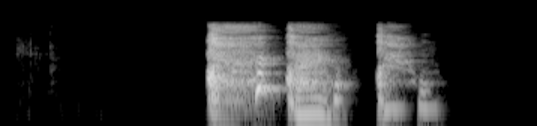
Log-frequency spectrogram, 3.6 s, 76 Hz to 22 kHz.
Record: {"three_cough_length": "3.6 s", "three_cough_amplitude": 18220, "three_cough_signal_mean_std_ratio": 0.37, "survey_phase": "beta (2021-08-13 to 2022-03-07)", "age": "18-44", "gender": "Female", "wearing_mask": "No", "symptom_cough_any": true, "symptom_runny_or_blocked_nose": true, "symptom_shortness_of_breath": true, "symptom_fatigue": true, "symptom_headache": true, "symptom_other": true, "smoker_status": "Never smoked", "respiratory_condition_asthma": false, "respiratory_condition_other": false, "recruitment_source": "Test and Trace", "submission_delay": "3 days", "covid_test_result": "Positive", "covid_test_method": "RT-qPCR", "covid_ct_value": 22.7, "covid_ct_gene": "N gene", "covid_ct_mean": 22.9, "covid_viral_load": "32000 copies/ml", "covid_viral_load_category": "Low viral load (10K-1M copies/ml)"}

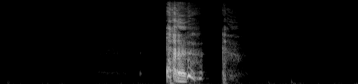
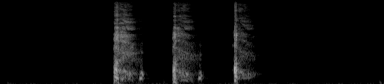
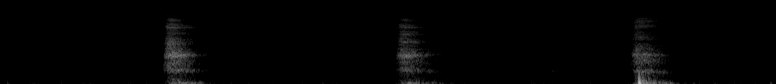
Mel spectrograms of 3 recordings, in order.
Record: {"cough_length": "3.6 s", "cough_amplitude": 32768, "cough_signal_mean_std_ratio": 0.23, "three_cough_length": "3.8 s", "three_cough_amplitude": 12306, "three_cough_signal_mean_std_ratio": 0.26, "exhalation_length": "7.8 s", "exhalation_amplitude": 6512, "exhalation_signal_mean_std_ratio": 0.19, "survey_phase": "beta (2021-08-13 to 2022-03-07)", "age": "18-44", "gender": "Female", "wearing_mask": "No", "symptom_cough_any": true, "symptom_new_continuous_cough": true, "symptom_runny_or_blocked_nose": true, "symptom_shortness_of_breath": true, "symptom_sore_throat": true, "symptom_fatigue": true, "symptom_headache": true, "symptom_other": true, "symptom_onset": "3 days", "smoker_status": "Never smoked", "respiratory_condition_asthma": true, "respiratory_condition_other": false, "recruitment_source": "Test and Trace", "submission_delay": "1 day", "covid_test_result": "Positive", "covid_test_method": "ePCR"}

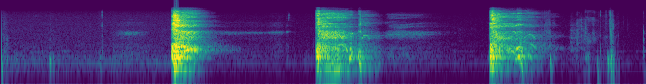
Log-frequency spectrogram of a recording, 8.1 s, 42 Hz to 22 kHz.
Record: {"three_cough_length": "8.1 s", "three_cough_amplitude": 30405, "three_cough_signal_mean_std_ratio": 0.24, "survey_phase": "beta (2021-08-13 to 2022-03-07)", "age": "18-44", "gender": "Female", "wearing_mask": "No", "symptom_cough_any": true, "symptom_runny_or_blocked_nose": true, "symptom_shortness_of_breath": true, "symptom_sore_throat": true, "symptom_abdominal_pain": true, "symptom_fatigue": true, "symptom_fever_high_temperature": true, "symptom_headache": true, "symptom_change_to_sense_of_smell_or_taste": true, "symptom_other": true, "symptom_onset": "4 days", "smoker_status": "Ex-smoker", "respiratory_condition_asthma": false, "respiratory_condition_other": false, "recruitment_source": "Test and Trace", "submission_delay": "1 day", "covid_test_result": "Positive", "covid_test_method": "RT-qPCR", "covid_ct_value": 17.5, "covid_ct_gene": "N gene"}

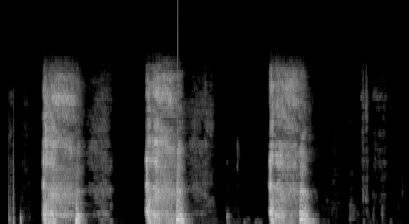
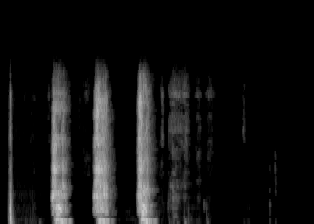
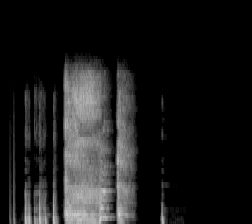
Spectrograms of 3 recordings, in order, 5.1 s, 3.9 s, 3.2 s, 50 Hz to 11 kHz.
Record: {"three_cough_length": "5.1 s", "three_cough_amplitude": 28795, "three_cough_signal_mean_std_ratio": 0.41, "exhalation_length": "3.9 s", "exhalation_amplitude": 31816, "exhalation_signal_mean_std_ratio": 0.3, "cough_length": "3.2 s", "cough_amplitude": 31956, "cough_signal_mean_std_ratio": 0.42, "survey_phase": "beta (2021-08-13 to 2022-03-07)", "age": "18-44", "gender": "Female", "wearing_mask": "No", "symptom_cough_any": true, "symptom_runny_or_blocked_nose": true, "symptom_sore_throat": true, "smoker_status": "Ex-smoker", "respiratory_condition_asthma": false, "respiratory_condition_other": false, "recruitment_source": "Test and Trace", "submission_delay": "1 day", "covid_test_result": "Positive", "covid_test_method": "RT-qPCR"}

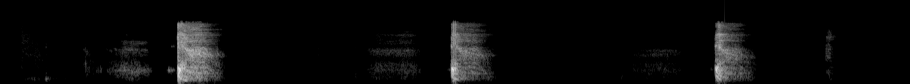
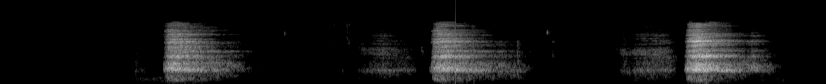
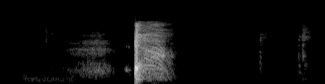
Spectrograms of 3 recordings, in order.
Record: {"three_cough_length": "9.1 s", "three_cough_amplitude": 32767, "three_cough_signal_mean_std_ratio": 0.19, "exhalation_length": "8.3 s", "exhalation_amplitude": 24089, "exhalation_signal_mean_std_ratio": 0.33, "cough_length": "3.3 s", "cough_amplitude": 32768, "cough_signal_mean_std_ratio": 0.19, "survey_phase": "beta (2021-08-13 to 2022-03-07)", "age": "18-44", "gender": "Female", "wearing_mask": "No", "symptom_none": true, "smoker_status": "Current smoker (1 to 10 cigarettes per day)", "respiratory_condition_asthma": true, "respiratory_condition_other": false, "recruitment_source": "REACT", "submission_delay": "0 days", "covid_test_result": "Negative", "covid_test_method": "RT-qPCR", "influenza_a_test_result": "Negative", "influenza_b_test_result": "Negative"}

